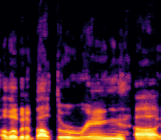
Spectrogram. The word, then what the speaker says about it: Ringu: titled ring in Japan it's ringu I believe that's how you say it um I actually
